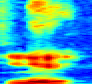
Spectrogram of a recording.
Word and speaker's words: les: This will be pronounced as les. Because of the liaison rule, this will get connected here. Enfants.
